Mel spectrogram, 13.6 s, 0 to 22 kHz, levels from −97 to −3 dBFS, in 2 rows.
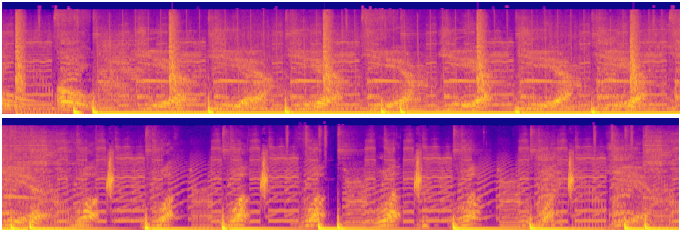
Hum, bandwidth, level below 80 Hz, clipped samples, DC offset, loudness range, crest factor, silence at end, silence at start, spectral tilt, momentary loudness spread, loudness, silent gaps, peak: none; 16.5 kHz; -14 dBFS; under 0.1%; under 0.1%; 2 LU; 12 dB; 0 s; 0 s; -5.5 dB/octave; 6 LU; -16 LUFS; none; 0 dBFS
